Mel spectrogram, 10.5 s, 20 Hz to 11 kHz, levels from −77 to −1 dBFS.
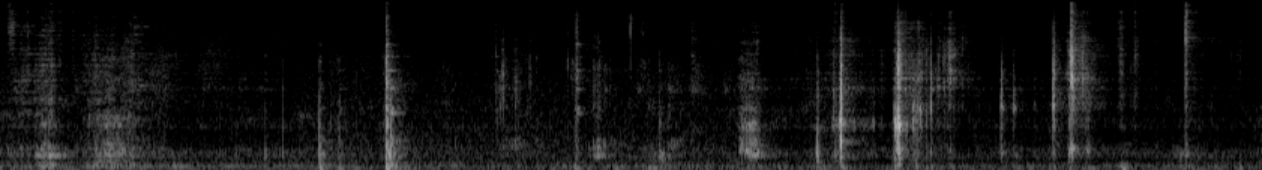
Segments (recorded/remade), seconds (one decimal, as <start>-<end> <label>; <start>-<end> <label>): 0.0-1.4 recorded; 1.4-2.5 remade; 2.5-6.2 recorded; 6.2-10.5 remade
